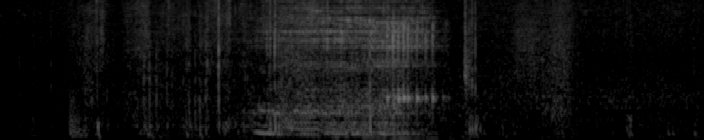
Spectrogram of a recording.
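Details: A single rough, rattling snore from a sleeping man outdoors during a deer hunt, with outdoor background noise; ordinary snoring.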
